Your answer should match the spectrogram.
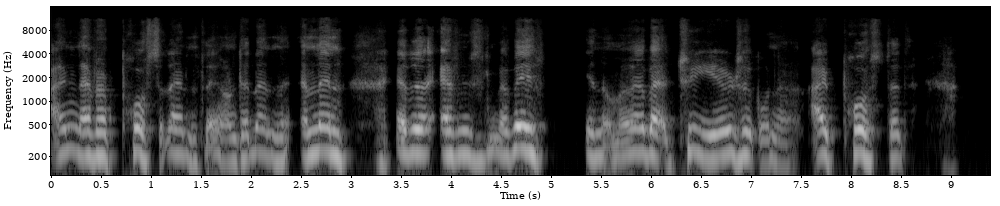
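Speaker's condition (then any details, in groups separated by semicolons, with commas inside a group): Cerebral palsy; visible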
